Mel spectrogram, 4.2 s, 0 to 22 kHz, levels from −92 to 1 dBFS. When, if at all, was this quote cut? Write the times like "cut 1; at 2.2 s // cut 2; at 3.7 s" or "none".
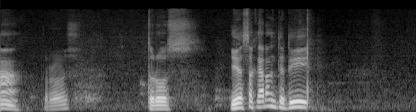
none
